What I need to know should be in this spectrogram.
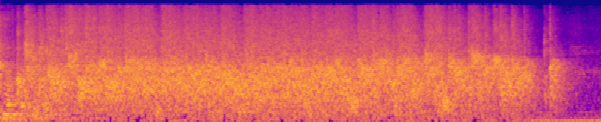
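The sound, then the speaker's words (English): A burst of dense, steady applause from a group for the Parks Department, many hands clapping loudly together for about five seconds before it quickly thins and fades out. “Nobody's going to clap. I'd clap for them.”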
